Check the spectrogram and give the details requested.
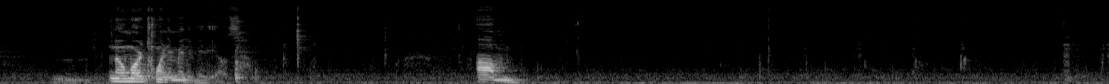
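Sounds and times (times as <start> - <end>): faint chewing: 2.4 - 11.0.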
